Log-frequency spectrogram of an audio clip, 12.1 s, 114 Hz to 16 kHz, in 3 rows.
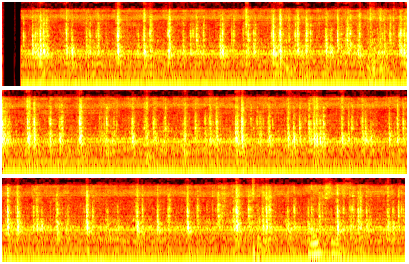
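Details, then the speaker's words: GE Profile Opal 2.0 XL countertop nugget ice maker, bought end of October, run on distilled water: steady low hum with irregular light clicks and rattles that persist even after vinegar-and-water cleaning and are sometimes worse. "This happens every time I get done cleaning it with vinegar and water. It still makes this noise."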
